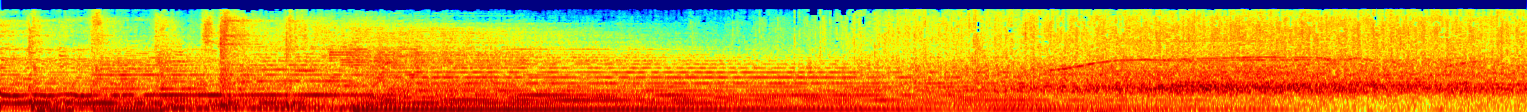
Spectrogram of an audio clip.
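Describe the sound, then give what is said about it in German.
Sustained musical tones fade out, and a crowd's cheering and applause swells into a dense, steady roar of clapping and shouts over the last few seconds. “Jubel!”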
